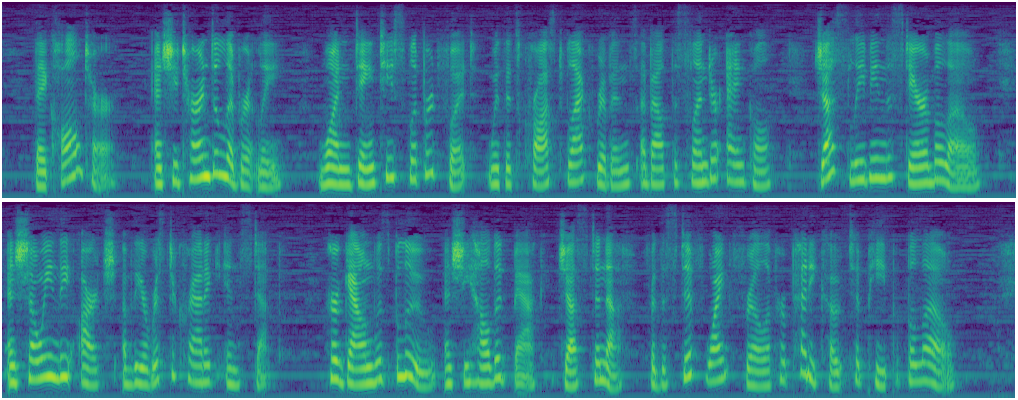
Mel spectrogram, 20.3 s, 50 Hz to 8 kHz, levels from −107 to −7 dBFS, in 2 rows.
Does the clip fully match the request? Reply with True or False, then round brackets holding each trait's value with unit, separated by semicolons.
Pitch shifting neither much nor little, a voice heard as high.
True (4.9 semitones; 215 Hz)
